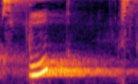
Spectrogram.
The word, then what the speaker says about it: spook: The letter group OOK is mostly pronounced with a short U. As in put, exceptions are spook and snooker.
